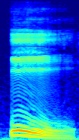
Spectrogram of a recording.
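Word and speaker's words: 一: this but this is their one and it's pronounced e can you say e okay that's one -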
